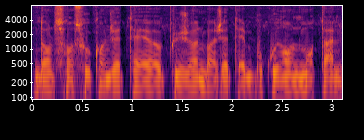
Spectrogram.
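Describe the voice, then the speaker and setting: Over a dry, close sound with no echo, a man with a very deep, low pitch talks at a moderate pace in a monotone, flat way. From Switzerland, Geneva. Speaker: podcast guest on spirituality. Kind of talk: reflective interview. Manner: hesitant, many fillers.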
